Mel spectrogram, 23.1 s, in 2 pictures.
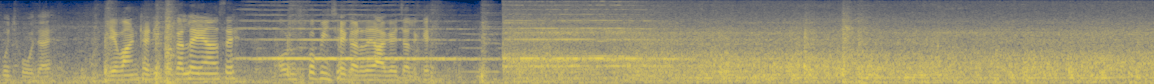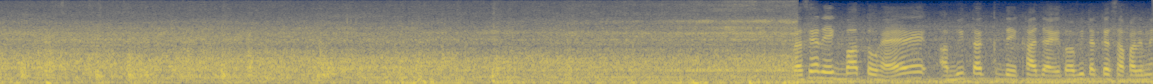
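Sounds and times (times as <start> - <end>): train rumble and rattle: 0.0 - 23.0
wheels clicking over rail joints: 7.2 - 17.0.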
